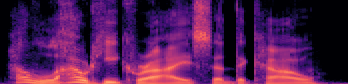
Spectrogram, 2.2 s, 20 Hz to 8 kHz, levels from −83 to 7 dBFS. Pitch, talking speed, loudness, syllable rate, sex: 115 Hz, 195 wpm, -18 LUFS, 3.7 syllables/s, male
